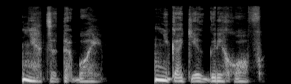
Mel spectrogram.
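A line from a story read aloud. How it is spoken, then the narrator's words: Trembling whisper. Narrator (Russian): дрогнув, прошептала она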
